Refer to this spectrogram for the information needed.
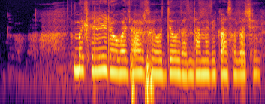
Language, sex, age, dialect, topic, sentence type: Maithili, female, 18-24, Angika, agriculture, statement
